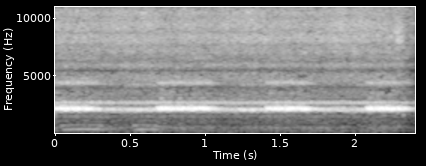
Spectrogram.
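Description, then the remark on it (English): Crickets chirp in a steady, high, rhythmic trill that swells in regular pulses, with two soft, low hoots early on, like an owl, all over a quiet night backdrop. “All I can hear are the crickets.”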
